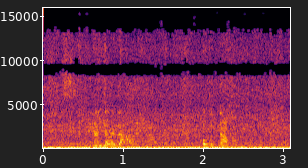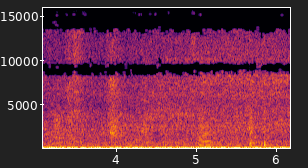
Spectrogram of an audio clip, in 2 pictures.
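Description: Commercial kitchen extraction hood fan running with a steady low rumble, with faint voices over it.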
